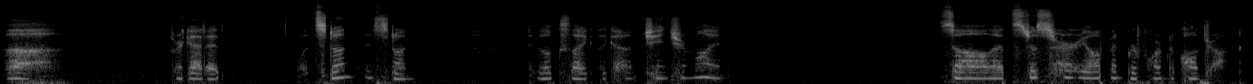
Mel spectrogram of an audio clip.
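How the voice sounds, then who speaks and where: A woman voicing a clingy, proud female fox spirit familiar in a whispered role-play, breathy and intimate on a close binaural microphone. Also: high voice, fairly even intonation, slow pace, long pauses, bright, forceful tone, exaggerated voice, poor audio. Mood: resigned, brisk.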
